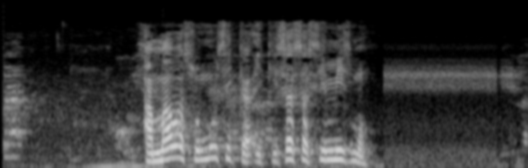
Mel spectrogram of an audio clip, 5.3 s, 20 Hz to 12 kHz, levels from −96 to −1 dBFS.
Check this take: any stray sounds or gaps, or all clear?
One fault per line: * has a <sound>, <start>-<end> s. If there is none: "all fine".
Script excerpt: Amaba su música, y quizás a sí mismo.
all fine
